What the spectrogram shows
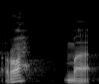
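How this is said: There is a pause between the two syllables. "Contoh yang jeda"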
